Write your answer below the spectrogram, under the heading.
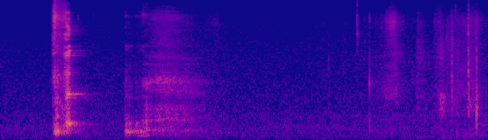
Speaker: i drink a bit more water i think the hiccups are gone that's good news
